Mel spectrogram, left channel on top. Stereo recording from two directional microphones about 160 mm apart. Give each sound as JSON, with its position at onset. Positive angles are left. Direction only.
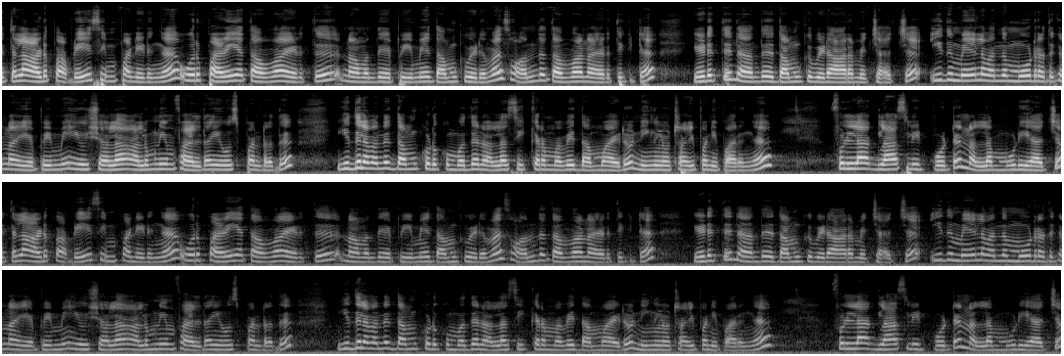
{"t": 0.1, "sound": "a woman's voice", "side_deg": 40}
{"t": 10.1, "sound": "speech", "side_deg": 25}
{"t": 10.3, "sound": "a woman's voice", "side_deg": 35}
